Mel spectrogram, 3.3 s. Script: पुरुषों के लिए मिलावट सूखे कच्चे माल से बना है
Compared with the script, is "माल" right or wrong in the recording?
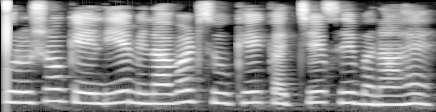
wrong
